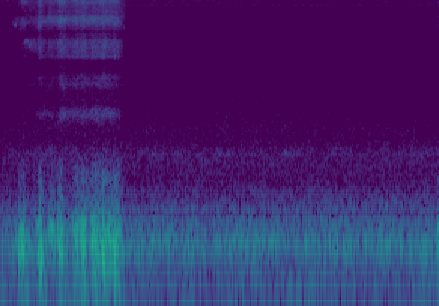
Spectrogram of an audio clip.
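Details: Beagle named Wiru, a pet dog, snoring while asleep with eyes half open: a rough low rasping snore pulsing quickly for about a second and a half, with a high tonal sound effect on top, then quiet breathing hiss.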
